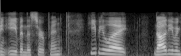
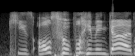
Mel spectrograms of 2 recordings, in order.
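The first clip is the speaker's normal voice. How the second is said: ordinary talk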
